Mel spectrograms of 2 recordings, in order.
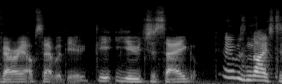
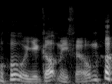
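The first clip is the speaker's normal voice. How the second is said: mock cheeky, playful tone; 3 semitones higher than usual. Imagining the listener alone watching a film, acting out their reaction: mock cheeky, smiling. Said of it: "giving a cheeky little smile and being like".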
